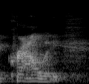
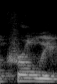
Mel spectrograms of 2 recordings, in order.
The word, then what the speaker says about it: Crowley: TV shows and stuff, they all say Crowley, and but if you go back to how Crowley wrote about himself, he jokes that it's Crowley, it rhymes with holy, but of course he was not anything but.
